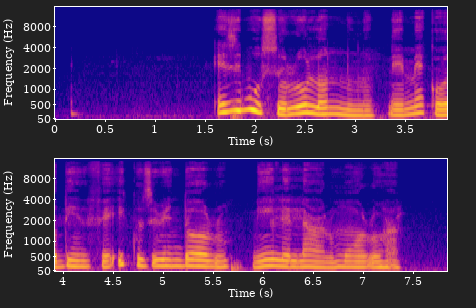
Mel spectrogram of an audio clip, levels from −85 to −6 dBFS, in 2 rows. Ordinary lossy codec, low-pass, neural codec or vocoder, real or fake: none; 14.4 kHz; vocoder, 44.1 kHz, 128 mel bands, Pupu-Vocoder; fake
